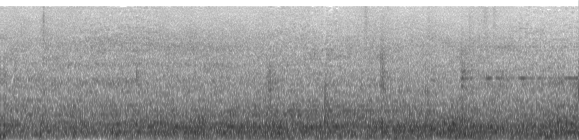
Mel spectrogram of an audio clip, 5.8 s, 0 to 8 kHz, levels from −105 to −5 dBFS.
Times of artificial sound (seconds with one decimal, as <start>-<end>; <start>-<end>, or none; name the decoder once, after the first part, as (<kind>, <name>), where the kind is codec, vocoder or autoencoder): 0.0-0.8 (codec, DAC); 1.6-2.7; 3.4-5.2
